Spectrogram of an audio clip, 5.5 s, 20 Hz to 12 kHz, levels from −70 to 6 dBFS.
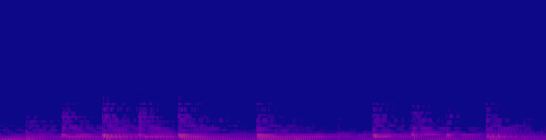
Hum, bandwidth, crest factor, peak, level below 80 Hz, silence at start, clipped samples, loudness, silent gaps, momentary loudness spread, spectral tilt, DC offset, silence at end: none; 7.2 kHz; 16 dB; -34 dBFS; -66 dBFS; 0 s; under 0.1%; -50 LUFS; none; 5 LU; -8 dB/octave; under 0.1%; 0 s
